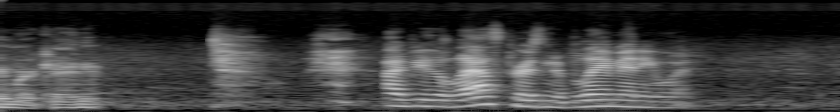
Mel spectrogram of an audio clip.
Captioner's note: chuckles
